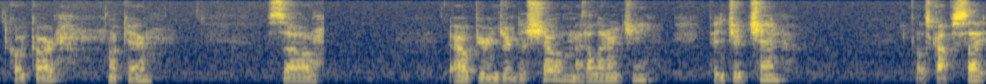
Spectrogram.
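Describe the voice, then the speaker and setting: Pausing long and often, a somewhat breathy man speaks at a fairly slow pace, with a medium pitch and fairly even intonation. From immigrant, grew up abroad. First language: not English. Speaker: card opening YouTuber. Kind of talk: pack opening commentary. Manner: casual.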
